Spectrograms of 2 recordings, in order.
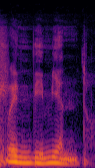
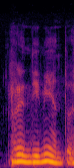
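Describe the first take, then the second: First: "rendimiento" slow, soft and lower, drawn out; hushed slow. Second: Said in the usual way. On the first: Shown as a demonstration. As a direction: breathe "rendimiento" out low and slow. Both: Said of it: "Digan conmigo".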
